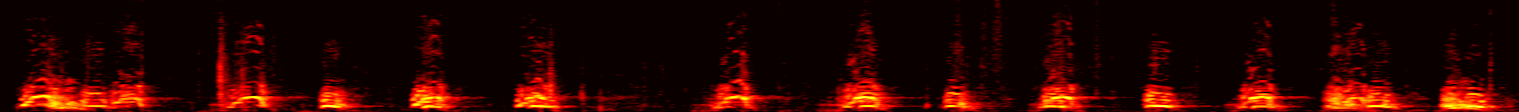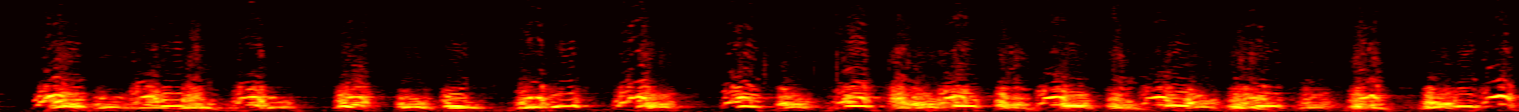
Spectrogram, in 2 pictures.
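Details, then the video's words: Several Catahoula Leopard Dogs bailing a boar in a washout. Loud, ringing bays come in a ragged series, about two per second, and thicken into overlapping voices from several dogs in the second half. "Catahoula's bail a boar in a washout."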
